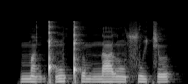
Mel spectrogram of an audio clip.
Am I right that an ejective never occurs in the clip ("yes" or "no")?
no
